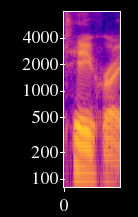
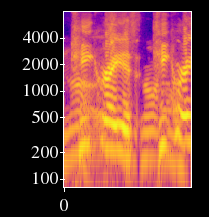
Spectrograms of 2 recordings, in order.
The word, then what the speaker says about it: tigre: Well, Tigre is a word. It is tiger in like Spanish, and it is pronounced Tigre.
